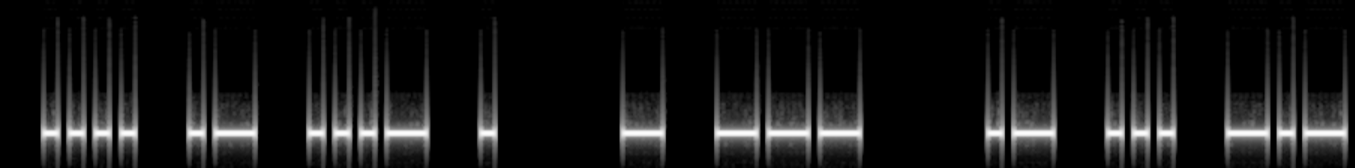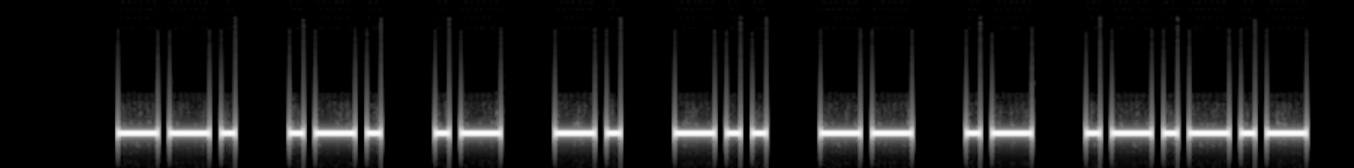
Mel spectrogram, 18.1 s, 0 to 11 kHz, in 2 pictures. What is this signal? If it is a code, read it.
Morse code, heard as a keyed tone, about 14 wpm, spaced as for 12 wpm, 700 Hz. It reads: HAVE TO ASK GRANDMA.
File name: Morsekurs / Witze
